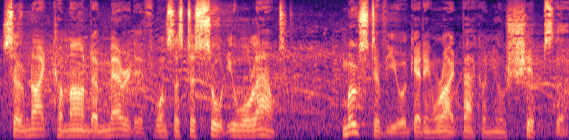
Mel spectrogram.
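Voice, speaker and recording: Male actor, fantasy game city guard, gruff, contemptuous, blunt, mid-pitched, noticeable ambient noise. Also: fairly even intonation, fairly quick, lightly acted. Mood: weary, dismissive. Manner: scornful, dismissive, blunt. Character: gruff, contemptuous city gate guard turning refugees away. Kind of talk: video game voice acting. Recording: clear outdoor ambient noise.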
